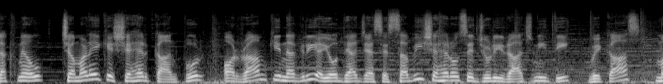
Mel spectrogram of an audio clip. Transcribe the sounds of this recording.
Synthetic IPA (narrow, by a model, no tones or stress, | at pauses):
ɐkʰnəʊ | t͡ʃɐmɽekeʃɛɦɛɾkaːnpʊɾɔːɾːaːmkinɐɡɾiɐjoːd̪ʱjad͡ʒɛːsesɐbʱiʃɛɦɾõsed͡ʒʊɽiɾaːd͡ʒniːt̪i | ʋɪkaːsm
